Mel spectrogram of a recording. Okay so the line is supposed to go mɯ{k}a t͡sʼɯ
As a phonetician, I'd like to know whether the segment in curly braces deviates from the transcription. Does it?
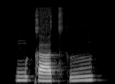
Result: no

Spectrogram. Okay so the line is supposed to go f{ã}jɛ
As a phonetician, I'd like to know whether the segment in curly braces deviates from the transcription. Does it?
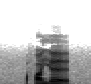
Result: yes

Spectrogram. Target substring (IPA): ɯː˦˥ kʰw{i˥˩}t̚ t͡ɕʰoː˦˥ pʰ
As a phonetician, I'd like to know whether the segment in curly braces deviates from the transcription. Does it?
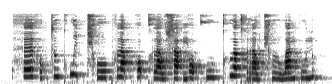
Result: no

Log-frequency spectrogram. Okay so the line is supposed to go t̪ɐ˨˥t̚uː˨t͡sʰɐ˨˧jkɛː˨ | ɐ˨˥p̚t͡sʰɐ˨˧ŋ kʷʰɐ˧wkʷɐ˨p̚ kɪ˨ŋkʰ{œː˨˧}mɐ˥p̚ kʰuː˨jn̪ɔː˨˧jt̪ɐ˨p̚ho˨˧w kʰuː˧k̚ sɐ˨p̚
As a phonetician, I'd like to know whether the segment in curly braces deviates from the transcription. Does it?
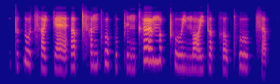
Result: yes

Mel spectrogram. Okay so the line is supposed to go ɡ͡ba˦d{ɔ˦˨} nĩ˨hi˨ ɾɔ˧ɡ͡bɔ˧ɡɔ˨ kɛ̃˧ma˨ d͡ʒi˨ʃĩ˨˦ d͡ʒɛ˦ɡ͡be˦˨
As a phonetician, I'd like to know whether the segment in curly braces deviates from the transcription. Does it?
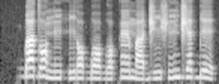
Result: no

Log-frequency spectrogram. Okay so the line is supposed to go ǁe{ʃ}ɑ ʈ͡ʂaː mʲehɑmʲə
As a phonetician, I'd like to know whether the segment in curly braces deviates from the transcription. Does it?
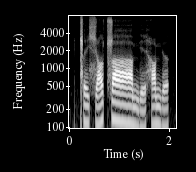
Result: yes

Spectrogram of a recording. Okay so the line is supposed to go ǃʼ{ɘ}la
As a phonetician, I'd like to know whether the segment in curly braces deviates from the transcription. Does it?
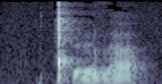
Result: no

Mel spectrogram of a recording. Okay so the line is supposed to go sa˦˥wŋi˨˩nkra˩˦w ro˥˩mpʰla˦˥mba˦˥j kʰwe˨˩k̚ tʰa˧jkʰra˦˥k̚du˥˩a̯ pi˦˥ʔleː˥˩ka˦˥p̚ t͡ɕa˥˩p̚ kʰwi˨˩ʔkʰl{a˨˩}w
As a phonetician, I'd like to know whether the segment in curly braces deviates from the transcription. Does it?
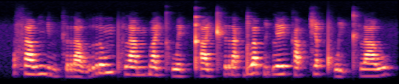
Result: yes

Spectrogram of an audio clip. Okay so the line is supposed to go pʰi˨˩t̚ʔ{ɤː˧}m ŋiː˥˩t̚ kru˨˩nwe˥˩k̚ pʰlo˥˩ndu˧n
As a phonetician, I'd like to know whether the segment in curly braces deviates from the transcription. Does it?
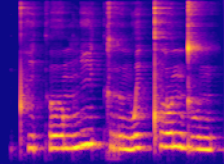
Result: no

